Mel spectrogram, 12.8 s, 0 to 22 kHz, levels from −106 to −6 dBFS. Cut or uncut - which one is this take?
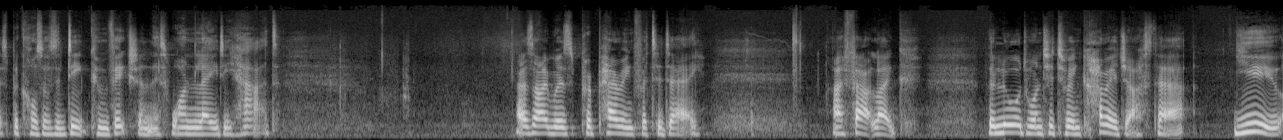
uncut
